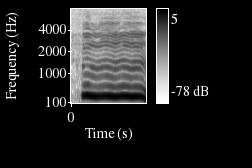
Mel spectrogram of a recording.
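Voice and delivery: high mock ghostly ooh; a playful haunted-house ooh; mock ghost wail; spooky ooh. Mocking a floating apparition.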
